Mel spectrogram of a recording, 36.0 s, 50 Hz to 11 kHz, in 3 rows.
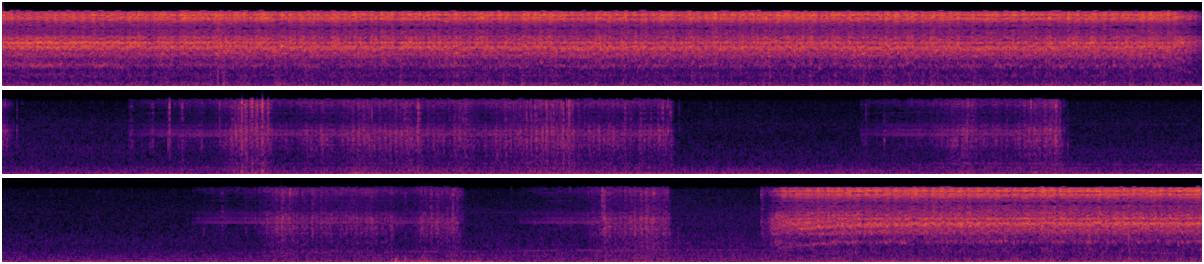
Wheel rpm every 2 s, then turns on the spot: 110, 110, 120, 120, 110, 90, 0, 20, 30, 10, 10, 10, 0, 20, 10, 20, 110, 110.
14-18 20-24 26-30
